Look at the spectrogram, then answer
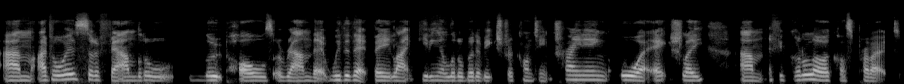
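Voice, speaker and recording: Lower-pitched woman, casual and explanatory. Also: fairly even intonation, fairly quick, dry recording. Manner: conversational, explanatory. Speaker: social media expert guest. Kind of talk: casual interview answers.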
